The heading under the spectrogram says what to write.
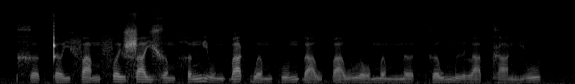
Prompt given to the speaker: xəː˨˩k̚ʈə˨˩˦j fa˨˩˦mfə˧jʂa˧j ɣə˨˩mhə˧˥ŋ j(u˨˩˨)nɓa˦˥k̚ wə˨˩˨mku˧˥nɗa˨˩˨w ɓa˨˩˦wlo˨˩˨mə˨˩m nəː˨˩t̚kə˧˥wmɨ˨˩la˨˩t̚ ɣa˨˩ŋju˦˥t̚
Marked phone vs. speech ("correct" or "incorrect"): correct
